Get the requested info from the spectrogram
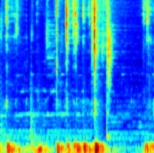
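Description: Computer keyboard typing: a quick, irregular run of keystrokes that thins out near the end, over steady background music.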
